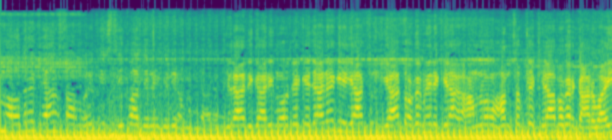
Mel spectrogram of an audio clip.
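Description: A motor vehicle engine running close by with a low, fast, even throb, with men's voices talking over it.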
